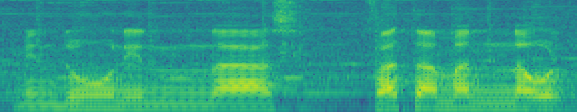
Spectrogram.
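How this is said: There is a stop after nas before continuing. The speaker calls it right. "bisa diberhentikan kemudian melanjutkan"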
